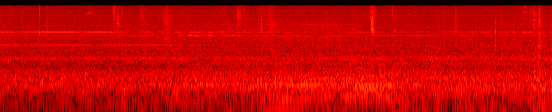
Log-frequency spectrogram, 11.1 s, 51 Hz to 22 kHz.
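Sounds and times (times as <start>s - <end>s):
bus engine and tyres rumbling: 3.3s - 11.0s.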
